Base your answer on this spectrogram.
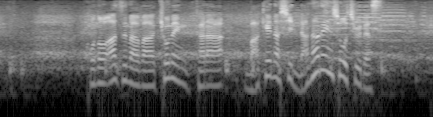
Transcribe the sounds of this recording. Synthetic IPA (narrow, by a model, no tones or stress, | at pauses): kʰo̞no̞azɨmaβakʲo̞nẽ̞ŋkaɾamake̞naɕinanaɾẽ̞ɰ̃ɕo̞ːt͡ɕɨːd̪e̞sɨ̥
